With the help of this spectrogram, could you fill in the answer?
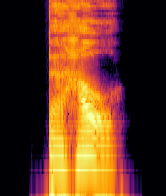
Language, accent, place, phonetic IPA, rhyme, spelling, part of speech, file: German, Germany, Berlin, [bəˈhaʊ̯], -aʊ̯, behau, verb, De-behau.ogg
- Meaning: 1. singular imperative of behauen 2. first-person singular present of behauen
